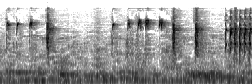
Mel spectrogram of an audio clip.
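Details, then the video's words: Ruby-cheeked sunbird (konin) giving thin, very high whistles and sharp separate chips. The phrase ends in a short fast trill. Recorded as 'tembakan' tutor material for competition birds. "FULL TEMBAKAN KASAR, SUARA JERNIH BURUNG KONIN ASLI"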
